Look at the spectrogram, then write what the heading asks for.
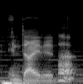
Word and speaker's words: indicted: it's spelled and yeah indicted it's it's one of those words that like has a random silent letter in it yeah that's a weird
